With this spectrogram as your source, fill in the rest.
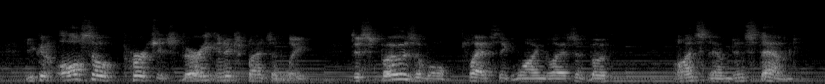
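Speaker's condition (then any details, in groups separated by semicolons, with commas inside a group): No condition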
